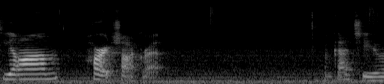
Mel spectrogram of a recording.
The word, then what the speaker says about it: yam: one that she said sounds like yeah but is it yam it's yom heart chakra i've got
